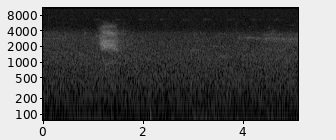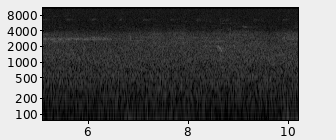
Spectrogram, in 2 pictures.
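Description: Quiet bush ambience: a steady faint hiss, with one short, sharp bird call about a second in and a faint, thin, high steady note from about four to six seconds in.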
